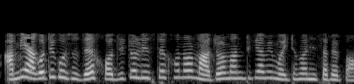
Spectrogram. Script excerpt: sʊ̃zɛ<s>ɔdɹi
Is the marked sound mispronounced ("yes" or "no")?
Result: yes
